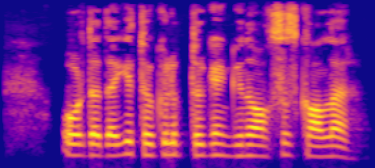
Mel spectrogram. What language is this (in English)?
Uzbek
